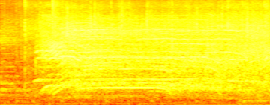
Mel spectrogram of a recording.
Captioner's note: cheering & Clapping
